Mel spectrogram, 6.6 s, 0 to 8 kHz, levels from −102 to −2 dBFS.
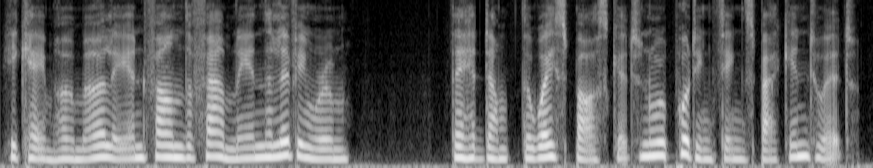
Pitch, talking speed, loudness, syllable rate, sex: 190 Hz, 220 wpm, -19 LUFS, 6.3 syllables/s, female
